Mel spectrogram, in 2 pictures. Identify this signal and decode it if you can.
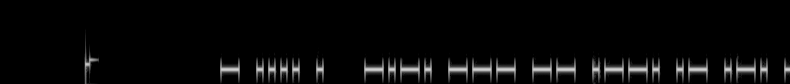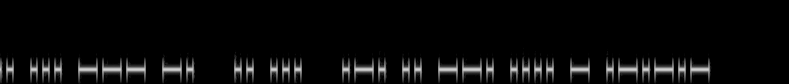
Morse code, heard as a keyed tone, about 21 wpm, 700 Hz. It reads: THE COMPARISON IS RIGHT.
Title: Sentences from Top 1600 Words 20wpm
